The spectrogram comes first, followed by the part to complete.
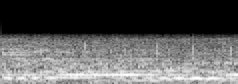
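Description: Live rock band holding a steady sustained chord, guitars ringing out as the song winds down.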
